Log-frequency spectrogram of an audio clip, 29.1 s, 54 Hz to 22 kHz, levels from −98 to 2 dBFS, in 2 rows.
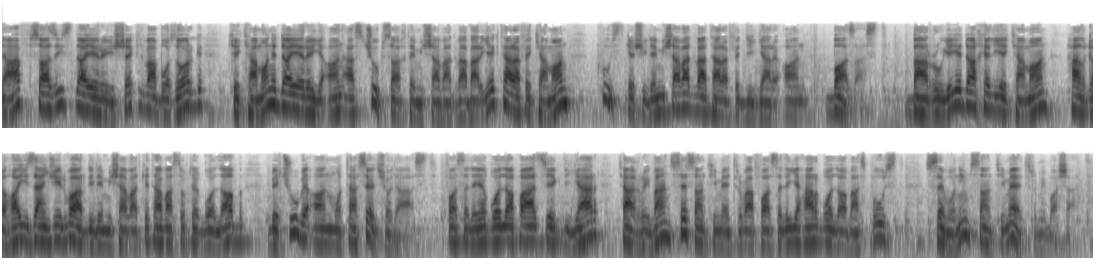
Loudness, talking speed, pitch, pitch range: -26 LUFS, 145 wpm, 115 Hz, 105-130 Hz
